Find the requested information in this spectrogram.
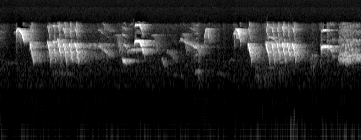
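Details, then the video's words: Loud chopi blackbird song in three bursts: each opens with a sharp whistled note, then runs into a buzzy, rattling trill with scratchy high notes, separated by brief pauses. "Black bird song, beautiful bird song"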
